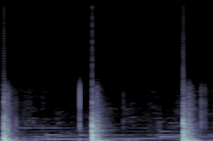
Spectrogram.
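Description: Three heavy, dull thuds of someone banging on top of a car roof, heard from inside the car, evenly spaced about a second apart, with a low resonant ring lingering after each blow. No one speaks.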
